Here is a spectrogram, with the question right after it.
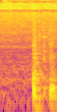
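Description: Hot water pours into a sterilized canning jar being readied for peach preserves, heard as two short, close gushes of running water separated by a brief pause, with no voices.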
